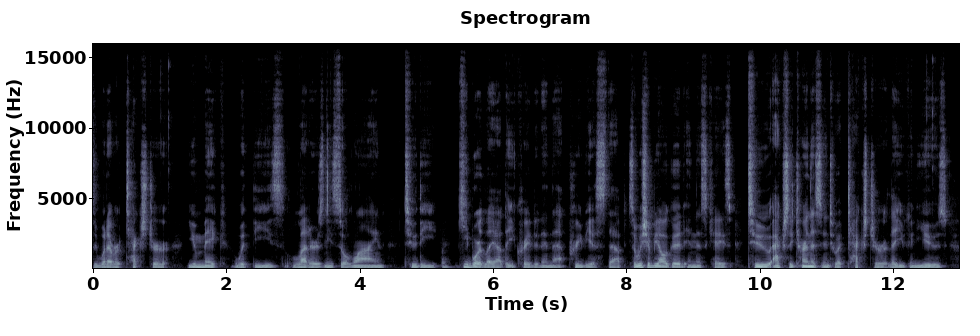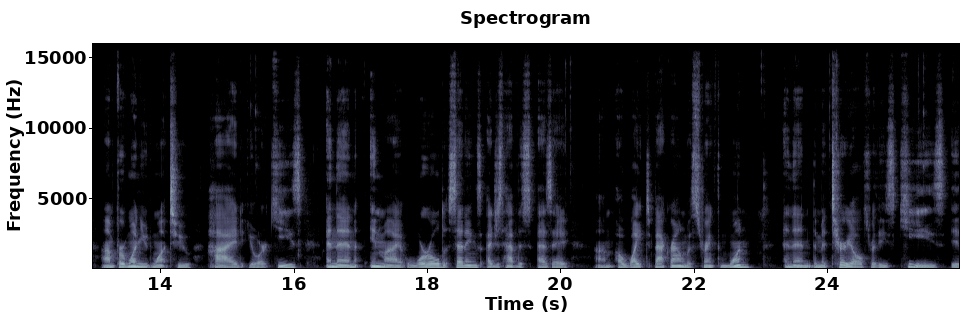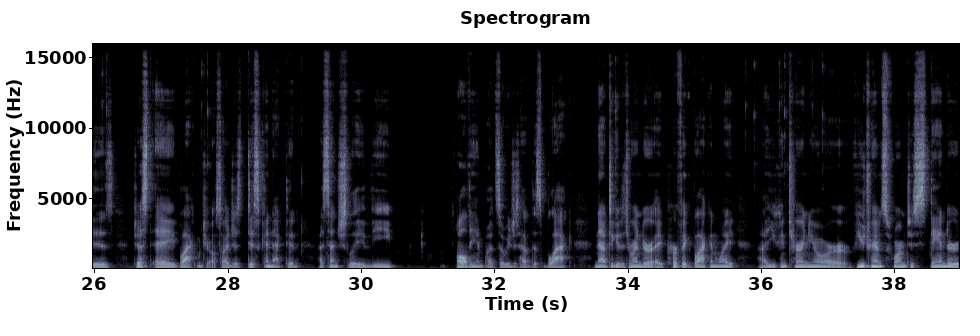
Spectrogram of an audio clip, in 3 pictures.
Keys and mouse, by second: 0.9 middle click, 7.9 shift+middle click, 10.9 middle click, 15.3 click, 16.1 shift+middle click, 17.0 middle click, 18.5 middle click, 20.0 click, 24.0 click, 25.4 click, 27.5 click, 27.8 x, 28.8 middle click, 29.1 ctrl+s, 32.5 middle click, 35.8 click, 36.7-38.2 drag.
